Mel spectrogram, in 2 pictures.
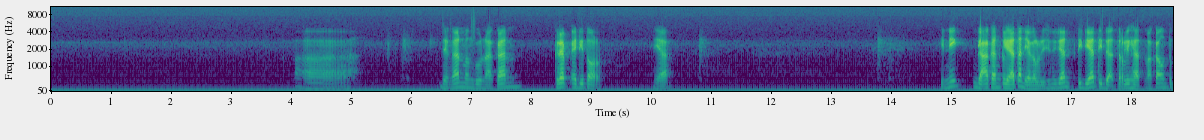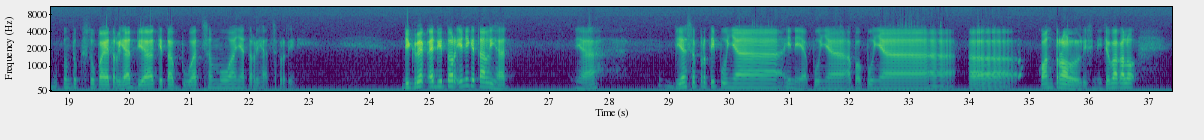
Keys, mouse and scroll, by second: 1.6-2.0 scroll down 2, 2.0-3.5 middle drag, 3.5 click, 4.7-5.5 scroll up 6, 5.5-8.0 middle drag, 8.0 click, 11.7-13.6 drag, 21.2 click, 25.8 click, 27.4 click, 28.5 click, 30.2-33.2 drag.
